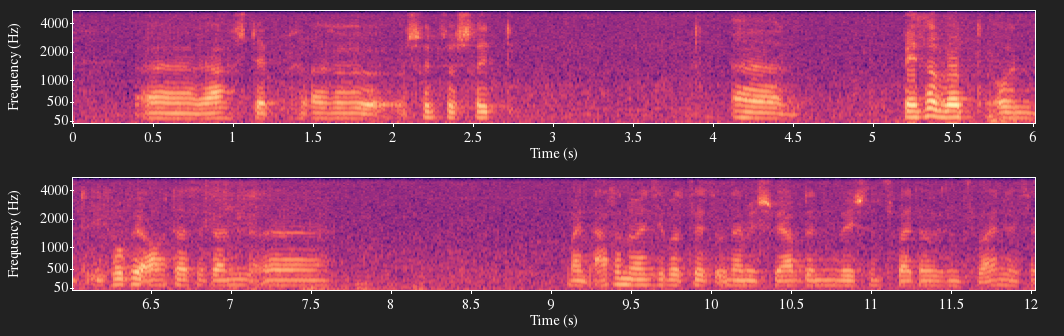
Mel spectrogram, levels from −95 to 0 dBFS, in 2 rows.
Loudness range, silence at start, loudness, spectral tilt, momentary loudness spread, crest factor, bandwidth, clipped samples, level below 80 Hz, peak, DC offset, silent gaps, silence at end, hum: 6 LU; 0 s; -16 LUFS; -7 dB/octave; 19 LU; 18 dB; 5.4 kHz; under 0.1%; -40 dBFS; 0 dBFS; under 0.1%; none; 0 s; none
